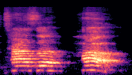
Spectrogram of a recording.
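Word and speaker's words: צהוב: We don't have the V in the Hebrew, but the answer is Taza Ha. This is how you say yellow.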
